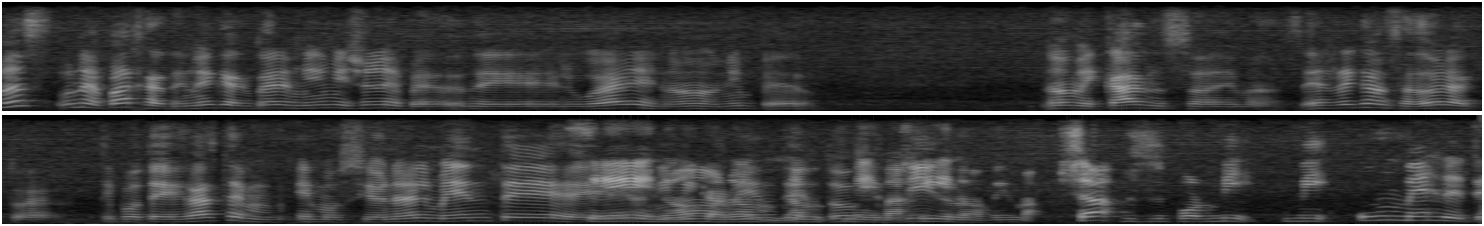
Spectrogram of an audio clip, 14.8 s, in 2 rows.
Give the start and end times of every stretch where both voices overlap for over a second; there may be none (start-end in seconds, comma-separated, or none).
10.3-12.2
